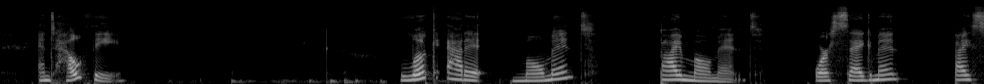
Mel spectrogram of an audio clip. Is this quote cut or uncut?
cut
